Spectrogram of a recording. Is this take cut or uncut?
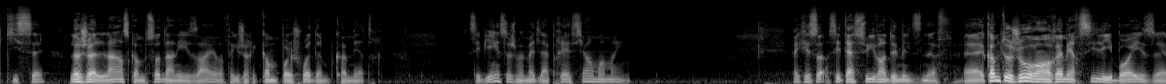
uncut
